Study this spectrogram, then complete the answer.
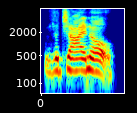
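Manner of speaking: Vaginal as va-JY-nal; stress on second syllable. Shown as a demonstration. Host correcting co-hosts' pronunciation, Vaginal as va-JY-nal. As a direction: say Vaginal with a long "jy" in the middle. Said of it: "don't say vagina and vaginal properly".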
